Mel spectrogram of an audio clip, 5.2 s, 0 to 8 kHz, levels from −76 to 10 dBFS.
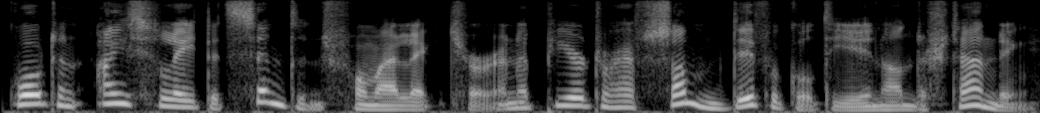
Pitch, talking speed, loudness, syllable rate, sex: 160 Hz, 195 wpm, -20 LUFS, 6.5 syllables/s, male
